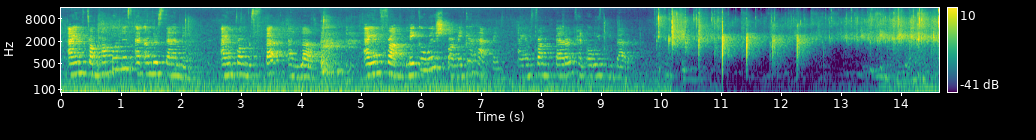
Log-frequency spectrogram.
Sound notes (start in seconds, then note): 10.1 snapping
